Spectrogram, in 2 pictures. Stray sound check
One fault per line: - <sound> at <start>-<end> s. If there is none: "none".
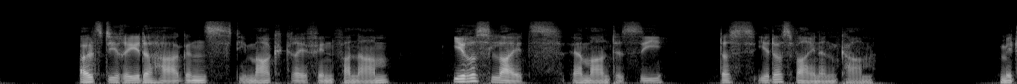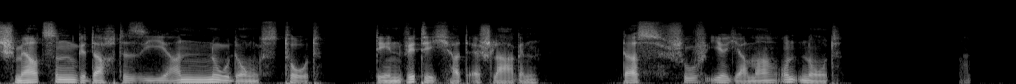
- laugh at 19.8-19.9 s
